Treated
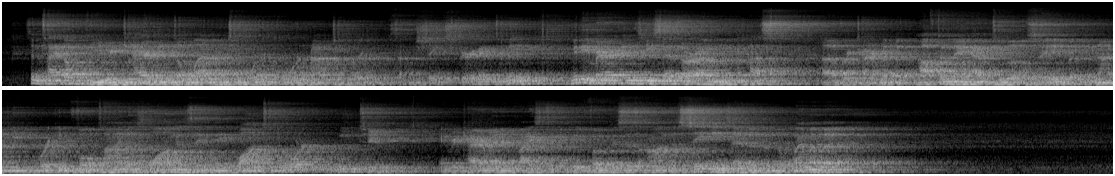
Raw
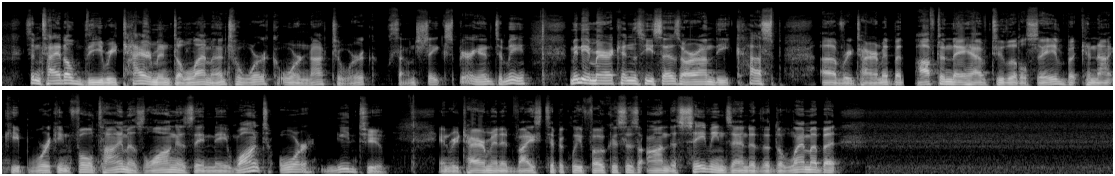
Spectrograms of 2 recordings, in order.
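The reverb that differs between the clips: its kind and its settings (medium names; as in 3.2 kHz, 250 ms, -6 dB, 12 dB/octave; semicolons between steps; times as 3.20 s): Schroeder reverb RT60 2.7 s, combs from 32 ms, DRR -5 dB; trim -10 dB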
